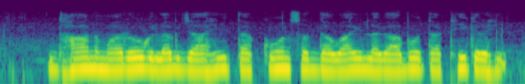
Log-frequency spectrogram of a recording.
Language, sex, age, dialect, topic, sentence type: Chhattisgarhi, male, 18-24, Northern/Bhandar, agriculture, question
